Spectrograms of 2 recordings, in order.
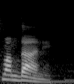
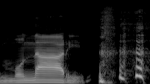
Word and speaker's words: Mamdani: Fíjense, nadie sabe pronunciar mi apellido. Es Mamdani. Es Mamdani, pero a cada rato me dicen Monari.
